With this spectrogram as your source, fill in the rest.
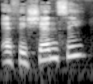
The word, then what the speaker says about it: efficiency: Efficiency. Efficiency. Please note also the pronunciation of this word. It's not efficiency, but it's efficiency. It's like a fish, like what lives in water, a fish, okay?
